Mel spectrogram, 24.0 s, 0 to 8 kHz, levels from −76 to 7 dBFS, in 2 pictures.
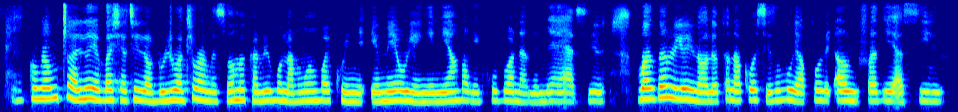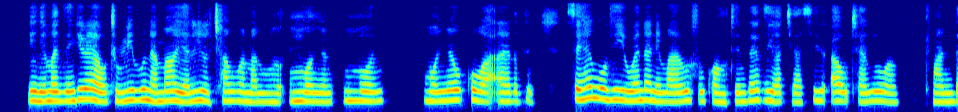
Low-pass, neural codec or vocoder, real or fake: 7.2 kHz; codec, 16 kHz, 0.5 kbps, FunCodec, trained on Chinese and English, 25 frames a second; fake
